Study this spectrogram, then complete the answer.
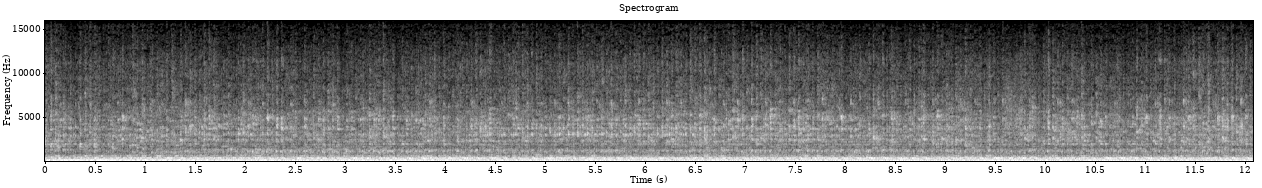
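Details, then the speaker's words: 1956 Dodge 230 flathead six on an engine stand, just fired up with a little throttle: slow, even, steady idle with a smooth low exhaust beat and no knocks or misses; warm idle later about 550 rpm with 50 psi hot oil pressure. "Get a little throttle. Oh, sounds pretty good. Got good oil pressure."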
